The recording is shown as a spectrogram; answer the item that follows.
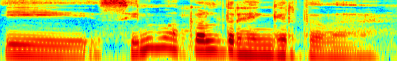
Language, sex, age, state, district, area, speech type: Kannada, male, 30-45, Karnataka, Gulbarga, urban, spontaneous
